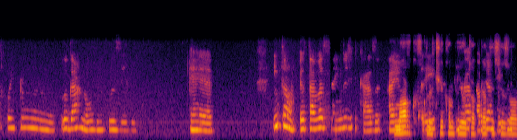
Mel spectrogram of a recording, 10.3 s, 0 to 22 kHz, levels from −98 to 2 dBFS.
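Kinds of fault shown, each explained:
Speech suppressed in double talk: The speech level dips by about 15 dB for roughly a fifth of a second at 6.6 s. It then falls far deeper, by about 40 dB, from 8.16 to 8.61 s and again from 9.08 s to the end. The likely cause is an echo canceller that could not tell its own talker from loudspeaker echo while both sides spoke, and so turned everything down. A waveform shows the envelope collapsing abruptly, and a spectrogram shows energy fading across all frequencies into near-empty blocks.
Echo leak: Two brief, faint scraps of a delayed copy of the voice appear, at 8.34 to 8.41 s and 8.62 to 8.69 s. Each trails the original by about 0.22 s (217 and 218 ms) and sits about 20 and about 30 dB below the speech. These are likely loudspeaker sound that an echo canceller failed to remove and sent back. A spectrogram shows short, weak repeats of earlier harmonic patterns shifted later in time, and the waveform shows only small bursts.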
